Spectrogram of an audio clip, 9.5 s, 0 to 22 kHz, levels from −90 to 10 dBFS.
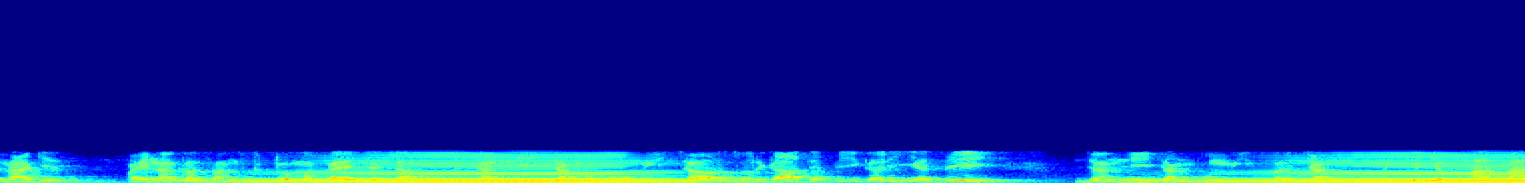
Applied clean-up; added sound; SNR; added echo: none; Wind instrument, woodwind instrument; -3 dB; none.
